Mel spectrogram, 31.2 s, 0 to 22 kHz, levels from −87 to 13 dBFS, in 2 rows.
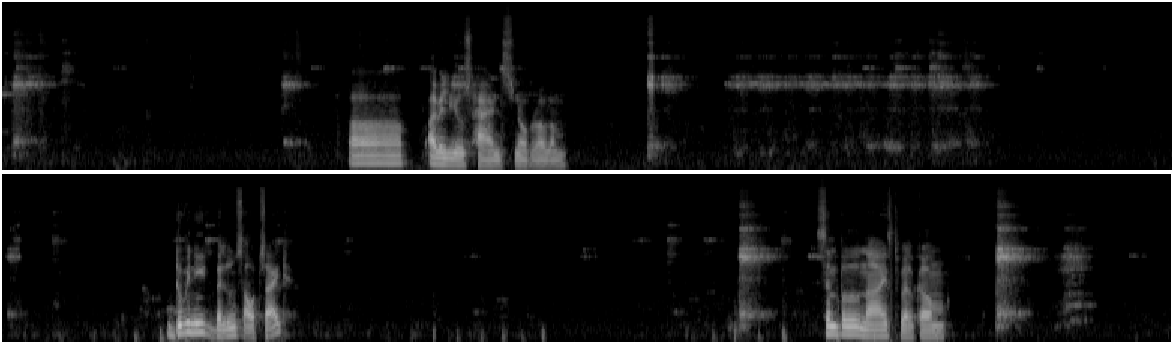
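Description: At 27.43 s a burst of packet loss leaves the receiver without audio for roughly 80 ms, so it extends the last speech sound and fades it out for about 60 ms. The speech then resumes at 27.52 s with about 60 ms missing.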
